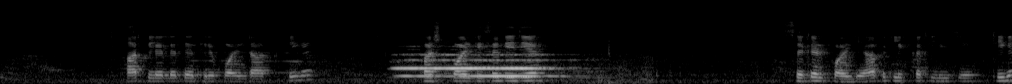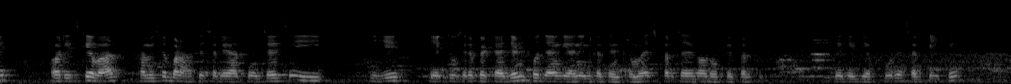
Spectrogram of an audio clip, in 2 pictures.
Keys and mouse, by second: 6.3 shift+2, 18.8 middle click.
